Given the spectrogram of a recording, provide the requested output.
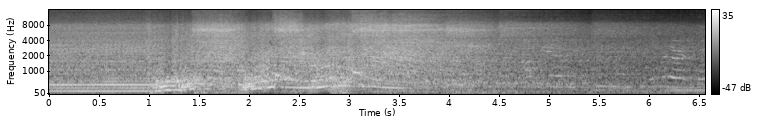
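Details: R32 Nissan Skyline with twin-turbo 1JZ swap, first start, drive-by-wire throttle on default mode after calibration: revs climb slowly and lazily on each blip then sag back; sluggish drive-by-wire throttle response.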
